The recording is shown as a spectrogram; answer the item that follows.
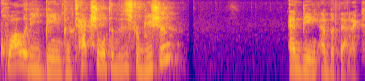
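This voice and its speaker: Putting on a raspy character voice, a woman speaks at a medium pitch and a moderate pace, with lively intonation and long, frequent pauses. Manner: very slow, emphatic delivery.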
